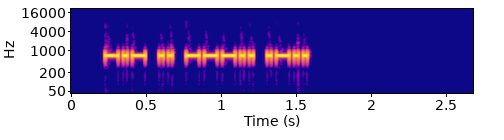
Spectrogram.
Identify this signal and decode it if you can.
Morse code, heard as a keyed tone, about 40 wpm, 700 Hz. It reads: KI8L
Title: USA Call Signs - 4 Characters - 4x Character Spacing - 40wpm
